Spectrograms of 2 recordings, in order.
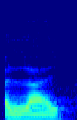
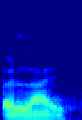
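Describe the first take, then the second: No difference in how they are said.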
